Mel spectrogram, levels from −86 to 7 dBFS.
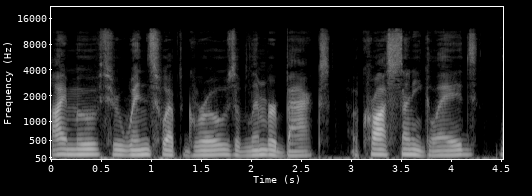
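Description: No technical faults are audible anywhere in the speech.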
